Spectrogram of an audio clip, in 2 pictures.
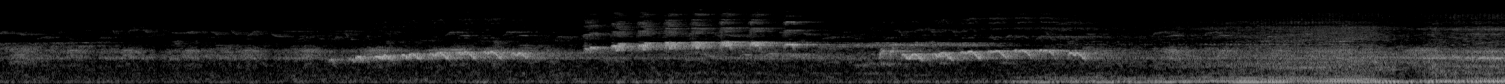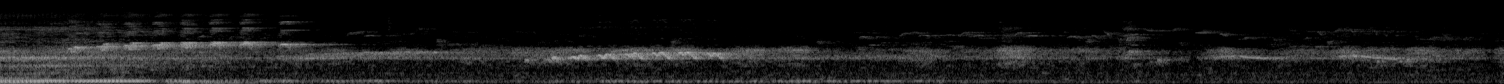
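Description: Birds calling: repeated bursts of rapid, pulsing calls that rise and fall in pitch, five or so times, over a steady background of bird chatter. A low rumble swells and fades in the middle.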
